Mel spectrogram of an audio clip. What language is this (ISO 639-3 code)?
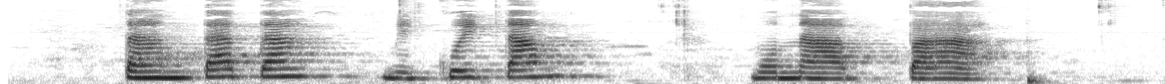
qur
